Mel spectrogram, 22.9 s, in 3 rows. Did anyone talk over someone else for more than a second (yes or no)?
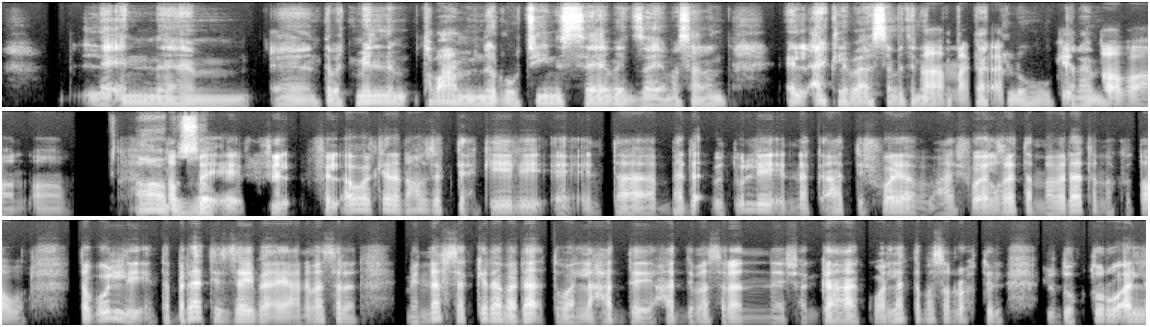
yes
